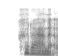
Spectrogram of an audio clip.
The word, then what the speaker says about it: Khurana: Khurana, okay. Because KH, it's like my name, but we say... Exactly. – Like Arabic, so, yes.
